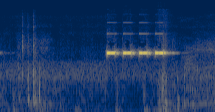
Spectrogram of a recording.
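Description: Smoke alarm being tested, a piercing high electronic beep sounding in about six rapid pulses after some quiet handling noise, close and loud.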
